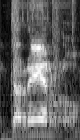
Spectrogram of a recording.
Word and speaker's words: Guerrero: Can you please, you need to roll your R's, okay? Guerrero.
